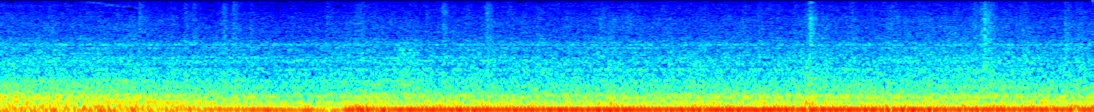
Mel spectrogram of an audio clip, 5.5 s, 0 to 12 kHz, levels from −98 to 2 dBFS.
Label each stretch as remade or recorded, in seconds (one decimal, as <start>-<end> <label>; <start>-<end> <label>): 0.0-5.5 recorded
